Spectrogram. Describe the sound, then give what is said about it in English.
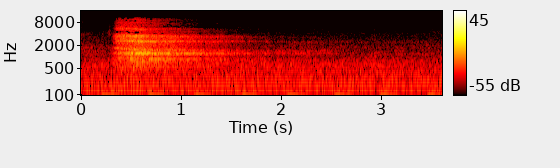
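A voice imitating the near-silent, breath-like sound of a dark sphere descending over a field: one soft, airy exhale that swells quickly, then thins out and fades into faint hiss. “They actually described it as like a breath. So really the only sound coming out of this was”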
